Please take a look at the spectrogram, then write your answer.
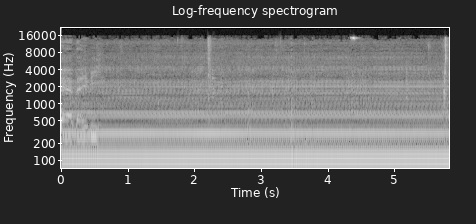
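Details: Pilot radio powered up: loud, steady low mains hum that does not change, drowning everything else; reservoir capacitor suspected open circuit, not confirmed.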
